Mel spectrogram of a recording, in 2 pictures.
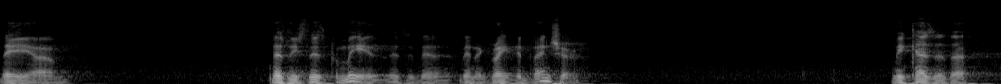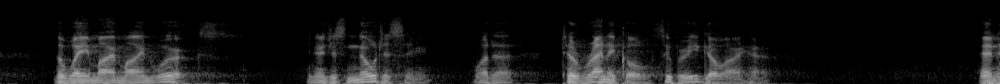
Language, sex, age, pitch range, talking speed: English, male, 60-79, 90-105 Hz, 95 wpm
